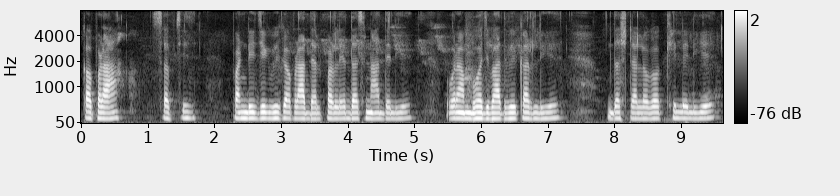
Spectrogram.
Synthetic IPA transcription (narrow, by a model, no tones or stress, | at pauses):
kəpɽa | səbt͡ʃid͡ʒ | pəɳɖid͡ʒikbʱikəpɽad̪elpəɾled̪əsʰnad̪elijeoɾambʱod͡ʒbat̪bʱikəɾlije | d̪əsʈaloɡəkkʰːilːelije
